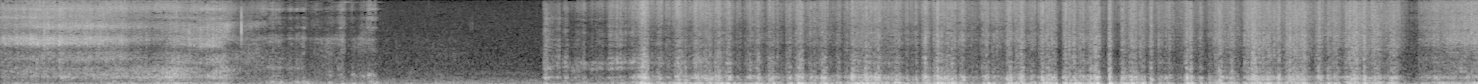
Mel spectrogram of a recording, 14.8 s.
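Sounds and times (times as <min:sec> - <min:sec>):
floral foam hissing scrape: 0:00.0 - 0:03.8, 0:09.1 - 0:14.7
floral foam crackling crunch: 0:06.2 - 0:14.7.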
